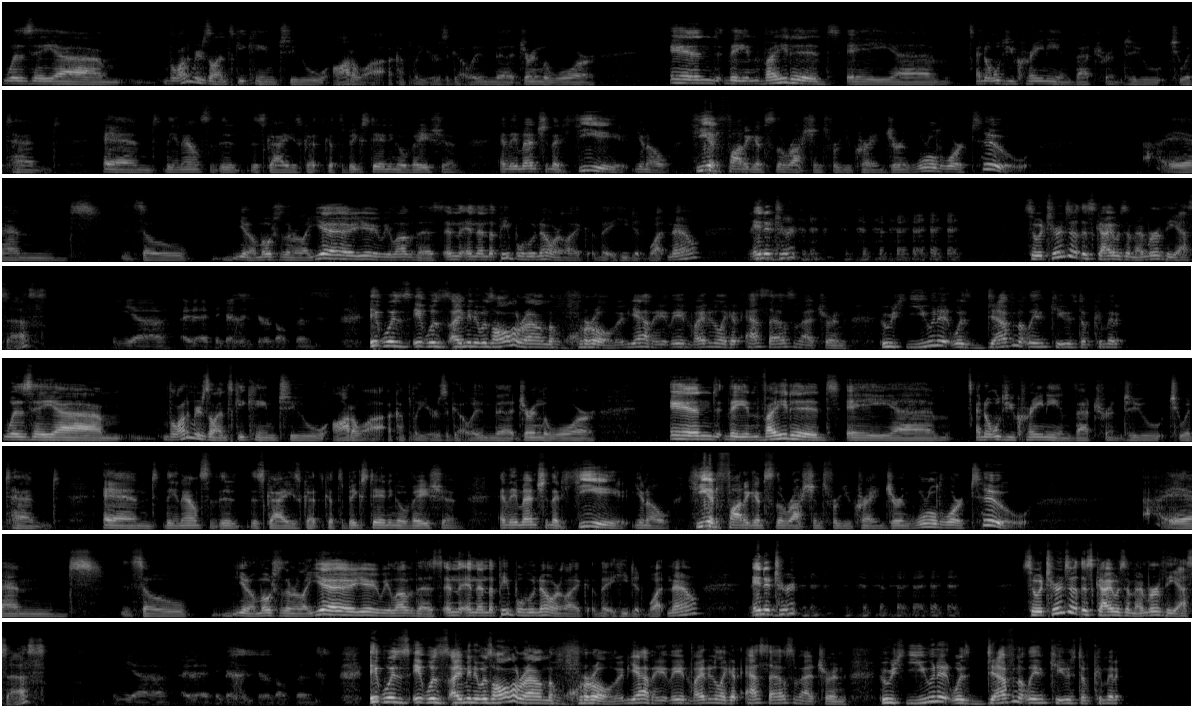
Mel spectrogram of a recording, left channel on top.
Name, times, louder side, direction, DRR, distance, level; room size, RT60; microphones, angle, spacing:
voice 1, 0.0-6.3 6.7-9.5 9.7-22.5 23.3-25.6 26.0-31.7 34.0-36.1 38.0-38.2 39.1-46.9, right 6 dB, 65° right, 0.4 m, -34 dB
voice 2, 31.2-33.4 36.8-39.0, left 2 dB, 60° left, 1.2 m, -52 dB
5.1 x 2.2 x 3.4 m
head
